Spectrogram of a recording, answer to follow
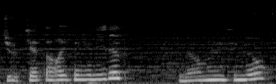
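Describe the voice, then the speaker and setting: A woman's voice: mid-range voice, quick pace, lo-fi sound. A woman chatting casually as a player in a tabletop game, playful and dry. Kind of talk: casual chat. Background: faint music.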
